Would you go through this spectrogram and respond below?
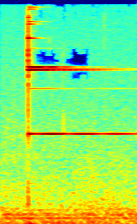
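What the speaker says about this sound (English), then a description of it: "we are going to very, very quietly, calmly ring the bell" A single bell is struck once, softly, and its clear, bright tone rings on and slowly fades, close by and alone.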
